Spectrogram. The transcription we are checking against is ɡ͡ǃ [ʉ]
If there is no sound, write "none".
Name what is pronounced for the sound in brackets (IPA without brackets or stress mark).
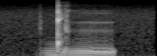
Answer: ʉ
